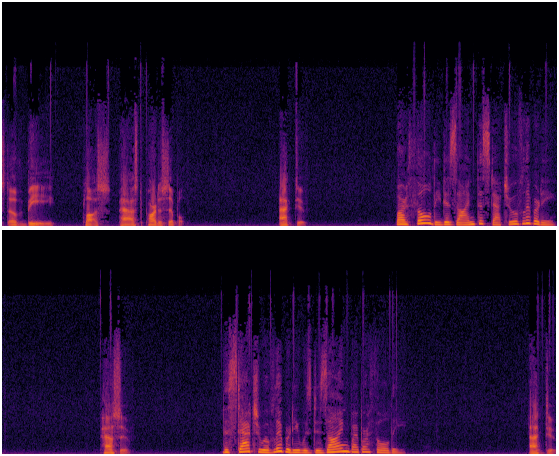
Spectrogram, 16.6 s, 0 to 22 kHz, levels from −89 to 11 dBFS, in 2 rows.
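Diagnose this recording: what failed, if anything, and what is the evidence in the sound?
Nothing in the signal points to a failure at any stage, from capture through to playback, and the recording holds together without any audible technical fault.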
